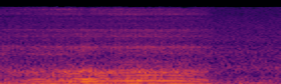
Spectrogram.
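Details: A single loud, rattling inward snore lasting over a second, then quiet breathing, from a sleeping male; ordinary snoring.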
